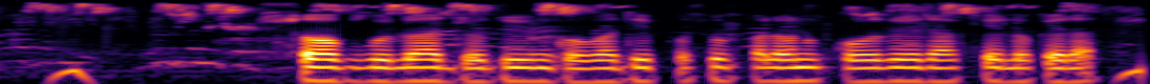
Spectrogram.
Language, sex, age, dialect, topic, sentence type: Bengali, male, 18-24, Jharkhandi, agriculture, statement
